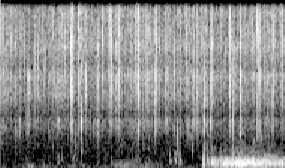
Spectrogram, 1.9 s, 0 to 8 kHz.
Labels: {"label": "biophony, growl", "recorder": "SoundTrap 600 or HydroMoth"}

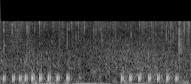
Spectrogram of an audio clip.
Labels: {"label": "biophony, pulse", "recorder": "SoundTrap 500"}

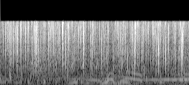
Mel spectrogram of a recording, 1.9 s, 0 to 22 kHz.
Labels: {"label": "biophony, cascading saw", "recorder": "SoundTrap 600 or HydroMoth"}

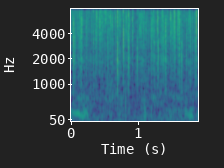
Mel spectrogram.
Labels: {"label": "biophony, cascading saw", "recorder": "SoundTrap 600 or HydroMoth"}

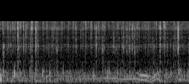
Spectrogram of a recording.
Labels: {"label": "biophony, cascading saw", "recorder": "HydroMoth"}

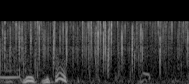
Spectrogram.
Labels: {"label": "biophony, cascading saw", "recorder": "SoundTrap 600 or HydroMoth"}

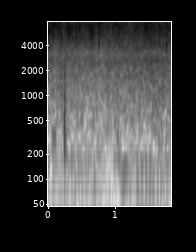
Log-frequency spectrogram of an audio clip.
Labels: {"label": "biophony", "recorder": "SoundTrap 300"}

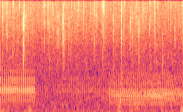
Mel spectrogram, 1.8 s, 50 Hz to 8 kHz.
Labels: {"label": "biophony, croak", "recorder": "SoundTrap 500"}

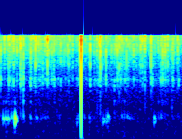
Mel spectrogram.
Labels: {"label": "ambient", "recorder": "HydroMoth"}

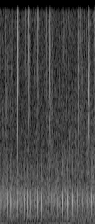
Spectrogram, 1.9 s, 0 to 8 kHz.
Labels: {"label": "biophony, rattle", "recorder": "SoundTrap 500"}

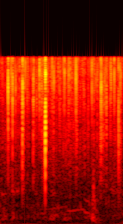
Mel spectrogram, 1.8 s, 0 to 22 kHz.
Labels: {"label": "biophony, cascading saw", "recorder": "SoundTrap 600 or HydroMoth"}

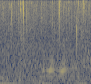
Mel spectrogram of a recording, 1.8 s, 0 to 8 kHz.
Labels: {"label": "biophony, croak", "recorder": "SoundTrap 500"}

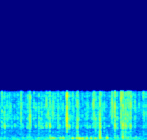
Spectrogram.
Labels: {"label": "ambient", "recorder": "HydroMoth"}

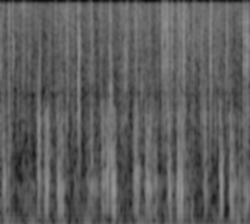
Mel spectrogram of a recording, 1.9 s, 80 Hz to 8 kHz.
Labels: {"label": "biophony, sea urchins (Echinidae)", "recorder": "SoundTrap 600 or HydroMoth"}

